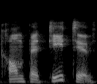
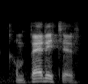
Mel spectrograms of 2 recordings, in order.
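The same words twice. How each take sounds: First: The stress is on the last syllable. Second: The stress is on the second syllable. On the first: The speaker calls it wrong. "not on the last one" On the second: The speaker calls it right. "the stress is on the second syllable"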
